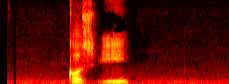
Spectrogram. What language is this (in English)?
Central Puebla Nahuatl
